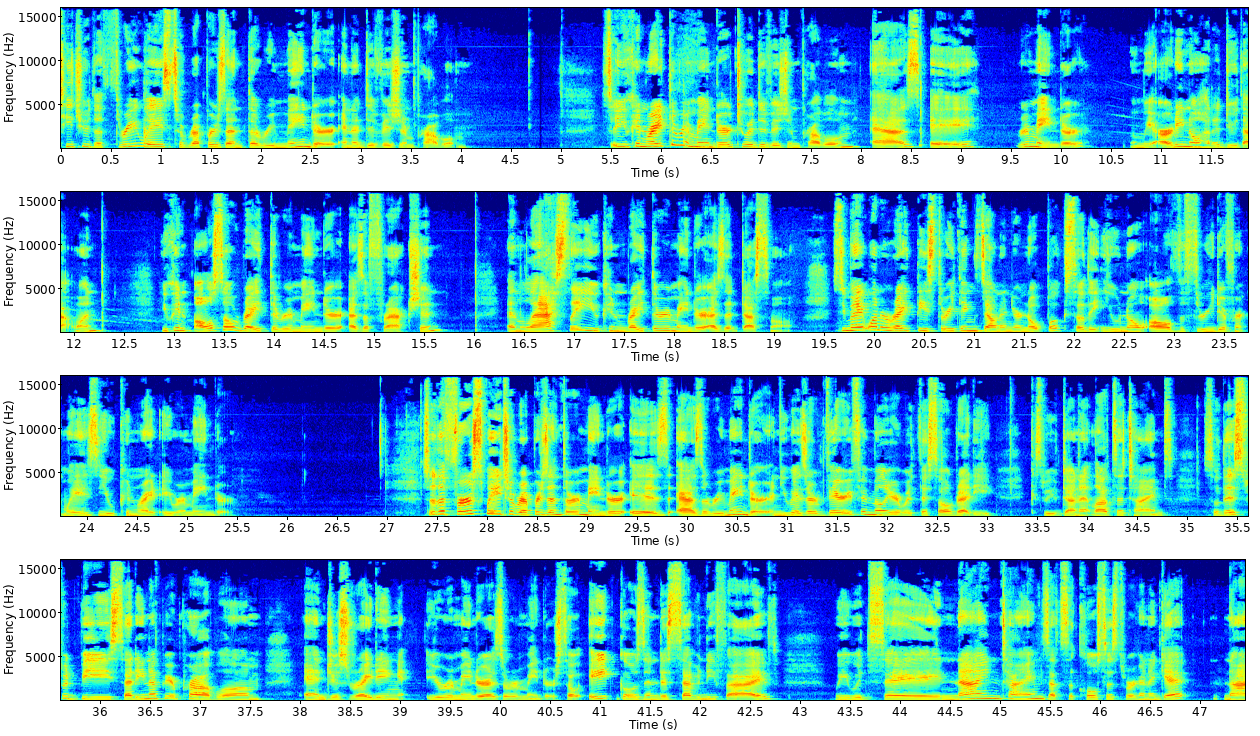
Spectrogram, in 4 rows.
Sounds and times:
Speech: 0.0s - 4.1s, 5.4s - 12.3s, 12.9s - 15.7s, 16.4s - 25.5s, 27.4s - 42.8s, 43.4s - 47.4s.

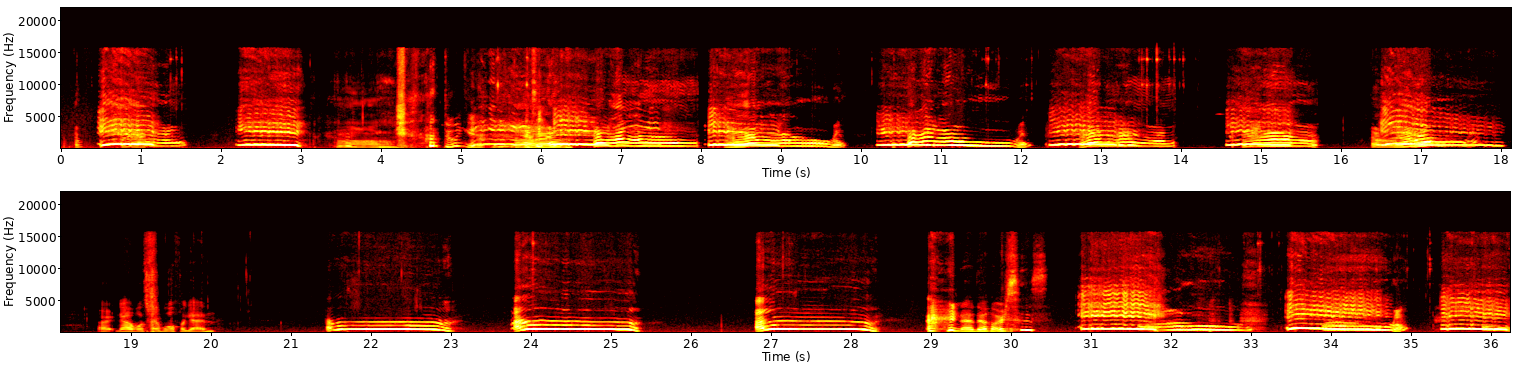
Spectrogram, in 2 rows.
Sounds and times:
Speech: 18.6s - 20.1s, 29.2s - 30.5s.

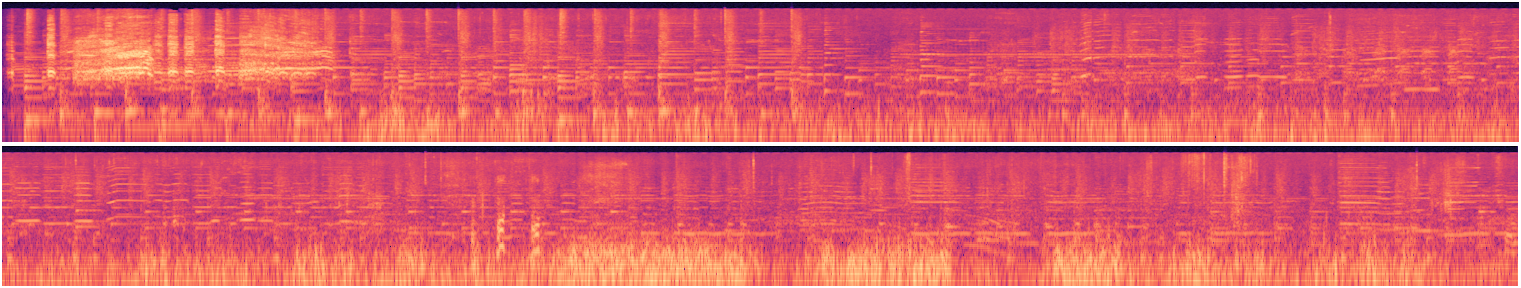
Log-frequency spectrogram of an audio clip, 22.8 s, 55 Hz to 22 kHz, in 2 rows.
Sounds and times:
Goose: 0.0s - 4.7s, 6.7s - 22.7s.

